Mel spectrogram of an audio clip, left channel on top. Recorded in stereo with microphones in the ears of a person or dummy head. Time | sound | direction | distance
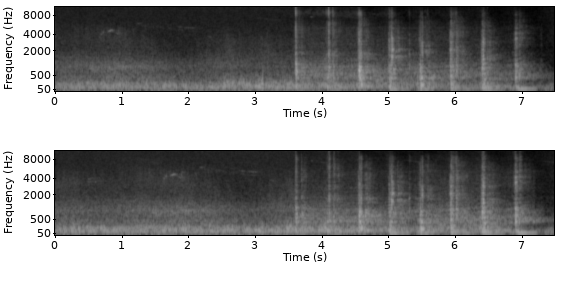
3.6 | footsteps | 50° left (ahead or behind) | 2 m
